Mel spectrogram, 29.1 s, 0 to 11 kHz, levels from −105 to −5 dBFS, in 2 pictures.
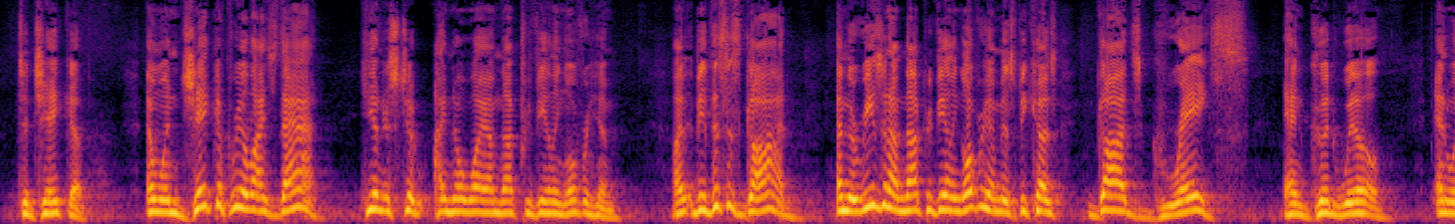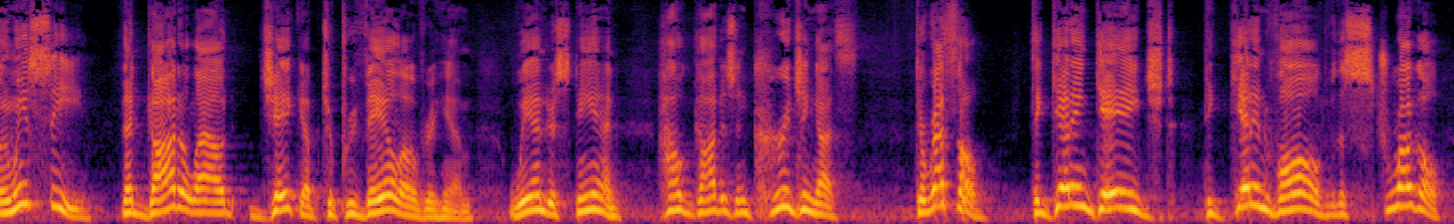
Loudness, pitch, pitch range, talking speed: -21 LUFS, 175 Hz, 135-210 Hz, 135 wpm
